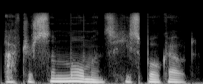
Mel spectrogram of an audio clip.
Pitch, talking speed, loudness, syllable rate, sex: 115 Hz, 175 wpm, -15 LUFS, 4.8 syllables/s, male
